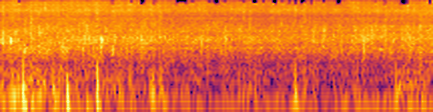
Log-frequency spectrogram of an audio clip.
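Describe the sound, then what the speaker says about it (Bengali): Boiled young jackfruit pieces frying in hot oil in a pan, giving a steady close sizzle with light stirring clicks throughout. "এঁচোড়টাকে ভেজে নেব।"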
